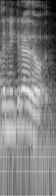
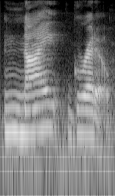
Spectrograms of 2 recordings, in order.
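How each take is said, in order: First: The word is pronounced with a Spanish sound. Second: The word is pronounced with an English sound. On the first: The speaker calls it wrong. "I keep wanting to pronounce it in Spanish" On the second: The speaker calls it right. "because that's the English word"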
